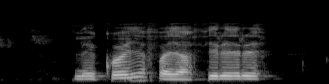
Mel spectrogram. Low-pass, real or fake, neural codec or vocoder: 7.2 kHz; real; none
